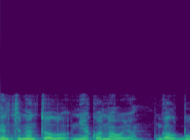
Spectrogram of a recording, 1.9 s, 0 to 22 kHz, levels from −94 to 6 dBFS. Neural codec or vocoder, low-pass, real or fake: none; 7.2 kHz; real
